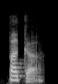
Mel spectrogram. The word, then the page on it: pucker: Indian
